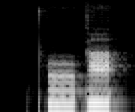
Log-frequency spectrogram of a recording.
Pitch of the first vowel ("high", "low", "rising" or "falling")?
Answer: low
